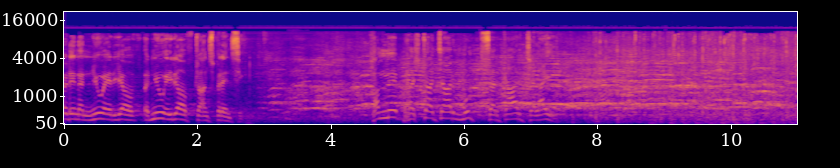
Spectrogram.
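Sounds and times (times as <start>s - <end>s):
crowd calling out: 3.2s - 11.0s.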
